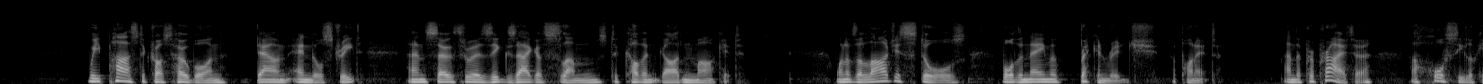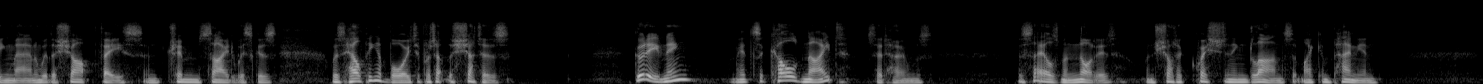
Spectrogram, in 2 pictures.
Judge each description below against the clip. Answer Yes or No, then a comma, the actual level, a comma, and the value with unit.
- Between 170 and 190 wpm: No, average, 150 wpm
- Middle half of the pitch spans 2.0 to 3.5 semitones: Yes, average, 2.9 semitones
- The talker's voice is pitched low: Yes, low, 105 Hz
